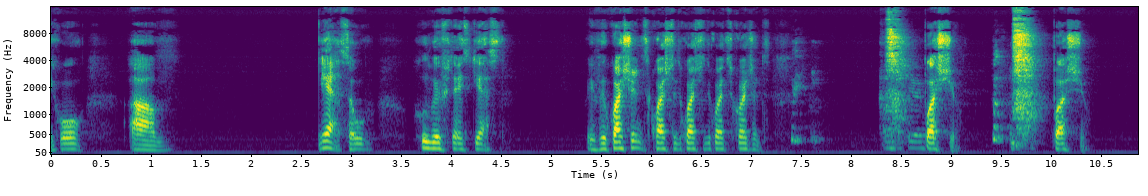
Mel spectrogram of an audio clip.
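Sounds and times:
speech: 0:00.0 - 0:01.3, 0:02.7 - 0:04.6, 0:05.4 - 0:07.6, 0:08.3 - 0:10.5
sneezes: 0:07.5 - 0:08.8, 0:09.4 - 0:10.1.

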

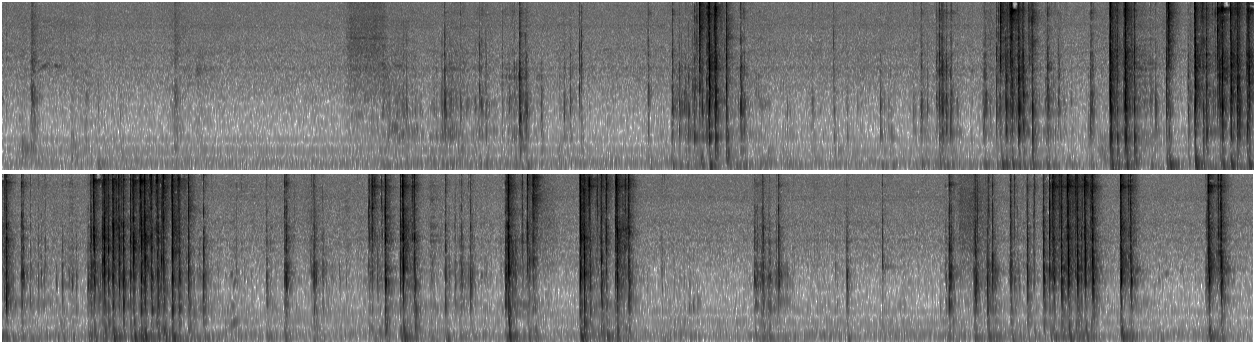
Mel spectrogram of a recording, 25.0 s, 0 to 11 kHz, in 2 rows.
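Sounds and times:
faint low hum: 0:00.0 - 0:25.0
loud mechanical keyboard typing: 0:03.9 - 0:07.6, 0:08.2 - 0:18.9, 0:20.0 - 0:24.9.

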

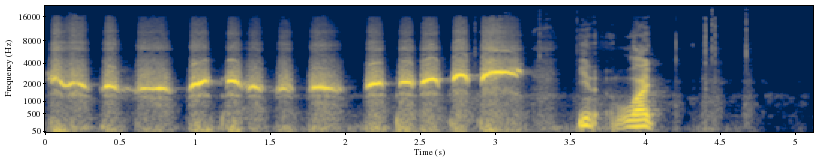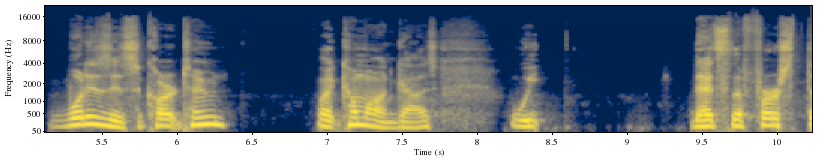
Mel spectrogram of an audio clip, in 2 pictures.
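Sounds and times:
person whistling a jaunty casual tune: 0:00.0 - 0:03.3
speech: 0:03.6 - 0:04.2, 0:05.2 - 0:08.5, 0:09.4 - 0:10.2.

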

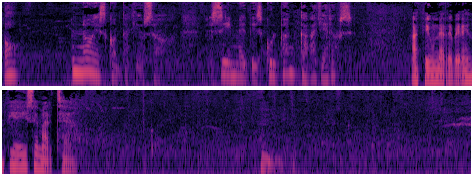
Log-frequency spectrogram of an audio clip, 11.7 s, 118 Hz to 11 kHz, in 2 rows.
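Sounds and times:
speech: 0:00.0 - 0:07.0, 0:09.1 - 0:09.6
noisy outdoor background: 0:00.0 - 0:11.7
white horse whinnying: 0:11.3 - 0:11.7.

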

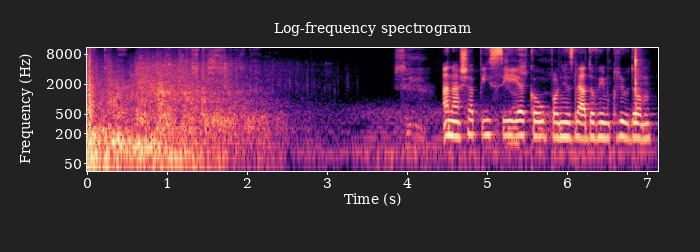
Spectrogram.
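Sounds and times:
loud explosion blowing out windows: 0:00.0 - 0:03.8
faint crackle of debris: 0:00.0 - 0:03.9
speech: 0:04.4 - 0:07.1.

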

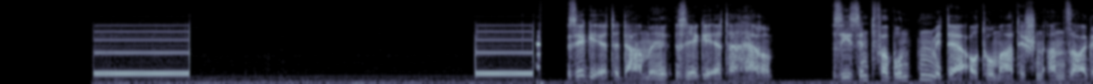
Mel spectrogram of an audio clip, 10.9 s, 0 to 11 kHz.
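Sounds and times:
telephone ringback tone on the line: 0:00.9 - 0:01.9, 0:04.8 - 0:05.4
faint low telephone line hum: 0:01.0 - 0:10.0
speech: 0:05.7 - 0:10.9.

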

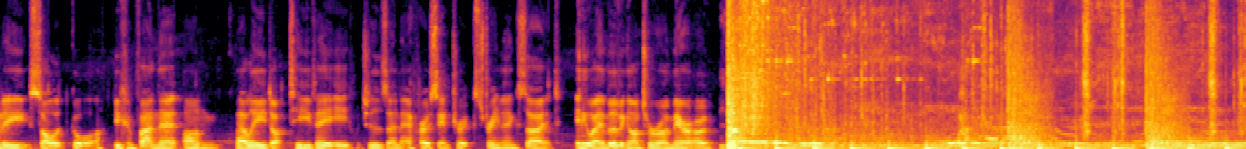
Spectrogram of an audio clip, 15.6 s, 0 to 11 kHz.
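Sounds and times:
speech: 0:00.0 - 0:10.6
video game gunshots as zombies are shot down: 0:09.1 - 0:15.4.

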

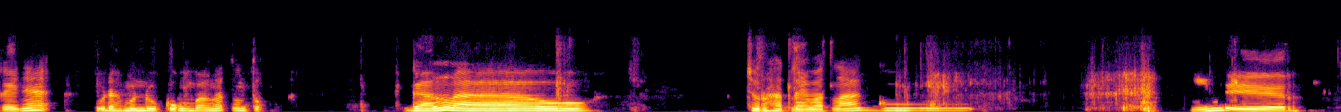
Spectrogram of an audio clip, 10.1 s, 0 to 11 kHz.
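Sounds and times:
speech: 0:00.0 - 0:02.1, 0:03.0 - 0:04.5, 0:05.6 - 0:07.4, 0:08.2 - 0:10.0
plastic snack packaging crinkling as someone searches for snacks: 0:06.7 - 0:08.7.

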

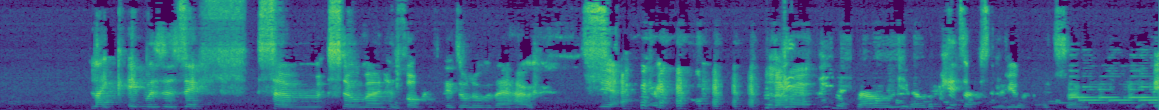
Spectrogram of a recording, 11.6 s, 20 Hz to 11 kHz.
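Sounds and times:
speech: 0:01.4 - 0:11.5
laughter: 0:05.2 - 0:10.0
phone ringing with a melodic sung ringtone: 0:10.6 - 0:11.5.

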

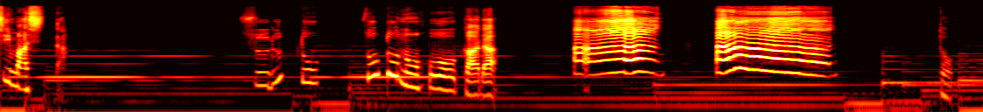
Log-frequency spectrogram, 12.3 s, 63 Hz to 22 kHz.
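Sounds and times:
speech: 0:00.0 - 0:00.6, 0:03.2 - 0:06.3, 0:11.8 - 0:12.0
creature crying voiced by a person: 0:07.2 - 0:08.3, 0:09.0 - 0:10.5.

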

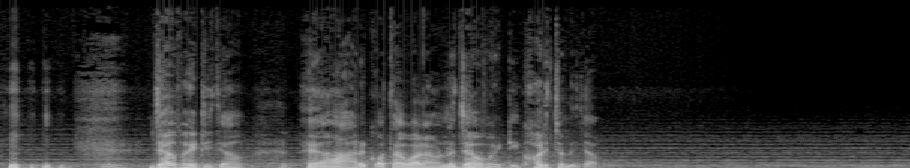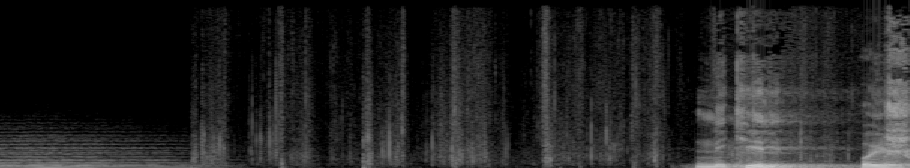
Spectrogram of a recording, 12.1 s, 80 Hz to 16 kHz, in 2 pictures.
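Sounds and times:
speech: 0:00.0 - 0:04.2, 0:10.7 - 0:12.1
footsteps walking along a road: 0:07.4 - 0:10.7.

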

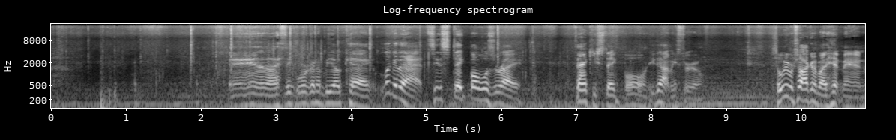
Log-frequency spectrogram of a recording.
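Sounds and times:
car engine humming inside a car creeping through parking lot traffic: 0:00.0 - 0:10.8
speech: 0:02.9 - 0:06.4, 0:07.0 - 0:08.8, 0:09.6 - 0:10.8.

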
